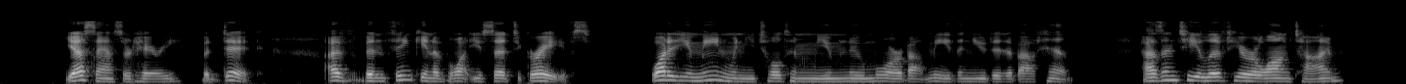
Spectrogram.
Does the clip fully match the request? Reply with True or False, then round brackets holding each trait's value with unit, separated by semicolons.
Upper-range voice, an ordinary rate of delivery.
False (145 Hz; 165 wpm)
